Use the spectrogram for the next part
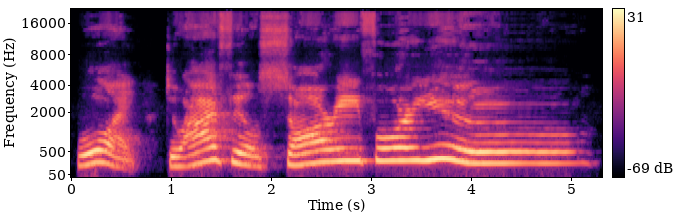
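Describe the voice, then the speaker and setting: Bossy storybook schoolgirl, played by a woman, high and emphatic, a taunting show-off. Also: very slow, a little mellow. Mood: mock pity.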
